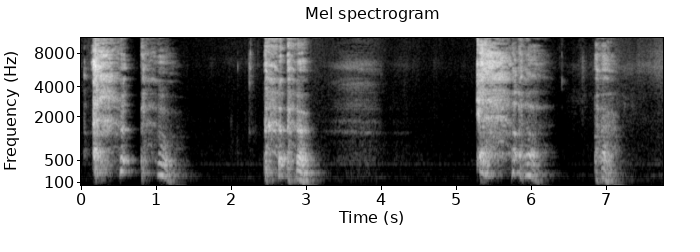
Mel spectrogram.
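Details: Dry morning cough lingering after bronchitis, phlegm nearly all gone: four bouts of harsh, dry, non-productive coughing, each two or three bursts, with quiet pauses between.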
